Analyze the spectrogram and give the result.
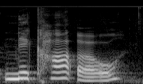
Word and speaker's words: Nikao: And then there's the word Nikao, N-I-K-A-O, Nikao, which means to subdue, to prevail, to win a victory, to conquer. This word Nikao, to conquer, to overcome, is used 15 times in the book of Revelation.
